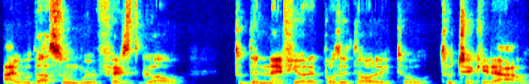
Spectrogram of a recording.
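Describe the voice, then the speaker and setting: Over a quiet background, a man with a non-native accent talks at a moderate pace in a medium-pitched voice with a bright, sharp tone. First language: not English. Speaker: open source project meeting chair. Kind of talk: online work meeting. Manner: halting, many fillers and repetitions.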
